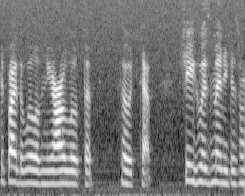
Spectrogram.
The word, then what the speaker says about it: Nyarlathotep: There's no official way to pronounce that name since it's a made-up nonsense word, but I prefer Nyarlathotep.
